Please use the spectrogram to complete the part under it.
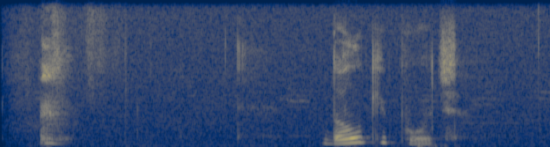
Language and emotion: Russian, sad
